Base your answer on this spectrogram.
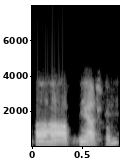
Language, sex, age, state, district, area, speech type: Bengali, male, 18-30, West Bengal, Jalpaiguri, rural, conversation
